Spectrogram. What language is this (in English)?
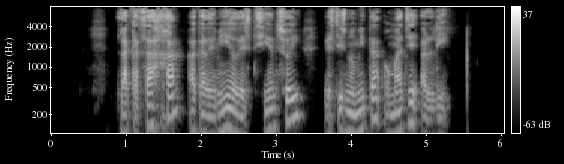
Esperanto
